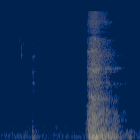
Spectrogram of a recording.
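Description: A person's breathy sigh close to a microphone, one exhale of about half a second starting about a second and a half in. A faint click comes before it.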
